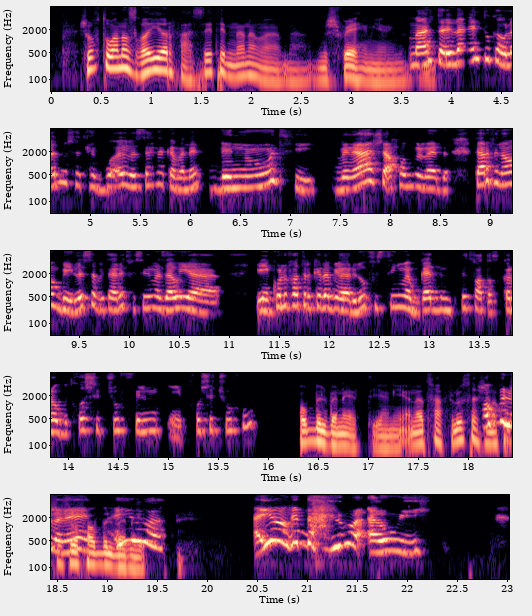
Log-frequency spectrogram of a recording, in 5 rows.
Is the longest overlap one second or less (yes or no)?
no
